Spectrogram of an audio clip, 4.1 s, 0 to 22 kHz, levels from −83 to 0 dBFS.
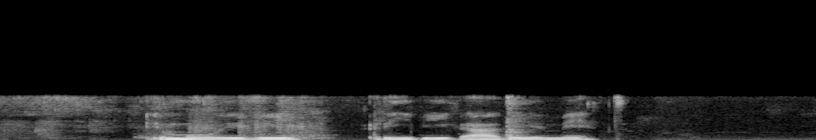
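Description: From start to finish the speech is band-limited, with nothing above about 7 kHz, and sounds dull. A rough, fluttering noise hangs around the tonal parts of the voice. The likely cause is heavy Dolby Digital compression at a low bitrate, around 48 kbps. Starved of bits, the encoder narrowed the band and left many frequency lines without mantissa data, which the decoder filled with dither noise.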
